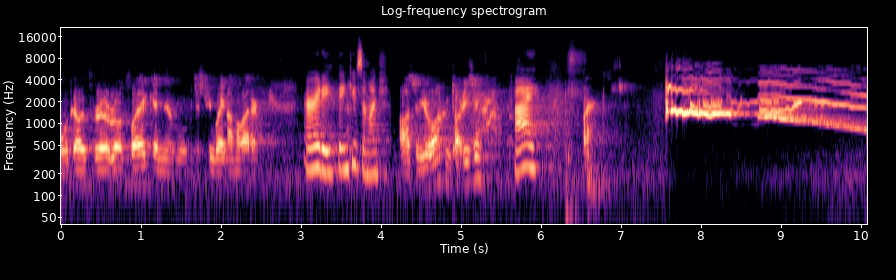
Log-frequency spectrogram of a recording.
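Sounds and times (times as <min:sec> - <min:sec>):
woman screaming: 0:07.6 - 0:10.0.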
